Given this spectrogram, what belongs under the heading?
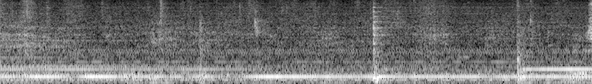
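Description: Chicken wings seasoned with onion, garlic and paprika sizzle steadily in a pan, with a few sharp clanks and scrapes as they are turned, the frying hiss continuous and close.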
